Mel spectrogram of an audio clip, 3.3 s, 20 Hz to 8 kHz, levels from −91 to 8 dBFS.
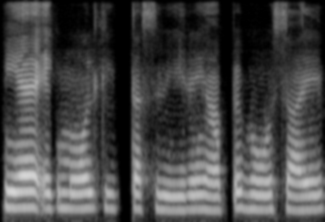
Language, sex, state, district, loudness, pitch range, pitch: Hindi, female, Haryana, Jhajjar, -18 LUFS, 190-210 Hz, 200 Hz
